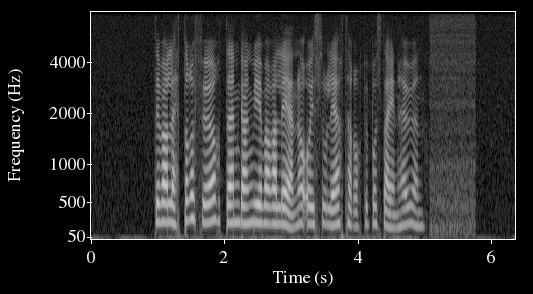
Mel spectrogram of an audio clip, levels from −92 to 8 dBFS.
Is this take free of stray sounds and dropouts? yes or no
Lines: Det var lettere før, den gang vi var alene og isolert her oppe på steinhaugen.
yes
